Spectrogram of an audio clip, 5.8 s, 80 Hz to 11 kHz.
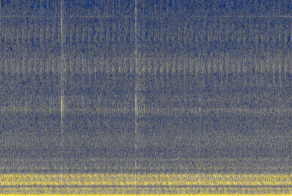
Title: Z31 300ZX misfire before top end rebuild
